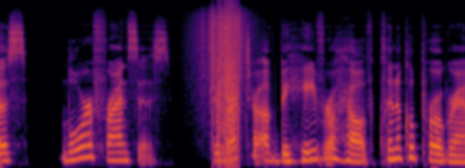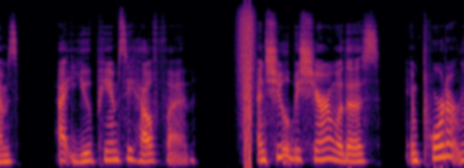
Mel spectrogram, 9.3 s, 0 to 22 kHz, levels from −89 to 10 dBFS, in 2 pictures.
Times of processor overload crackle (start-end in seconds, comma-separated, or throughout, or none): none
